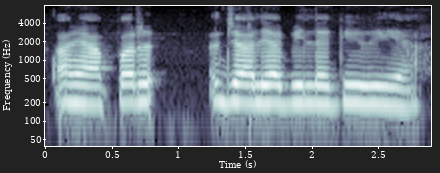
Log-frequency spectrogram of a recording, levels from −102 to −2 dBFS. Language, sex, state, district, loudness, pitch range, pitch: Hindi, female, Uttar Pradesh, Saharanpur, -15 LUFS, 190-200 Hz, 195 Hz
